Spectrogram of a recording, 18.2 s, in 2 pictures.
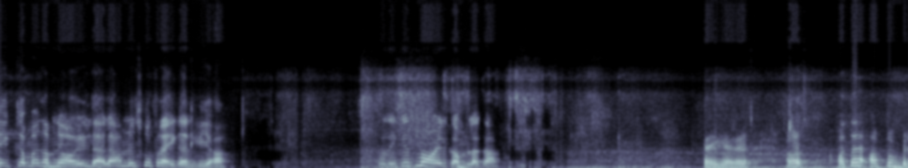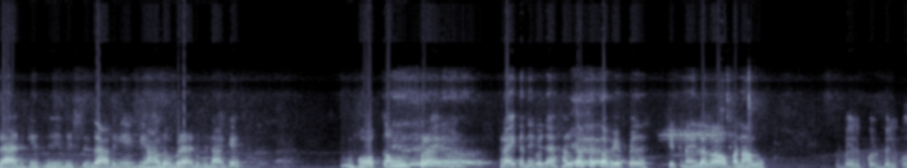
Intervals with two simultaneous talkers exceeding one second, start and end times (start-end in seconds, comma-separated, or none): none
